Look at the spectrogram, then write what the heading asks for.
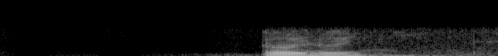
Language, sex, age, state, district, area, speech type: Santali, male, 18-30, Jharkhand, East Singhbhum, rural, conversation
